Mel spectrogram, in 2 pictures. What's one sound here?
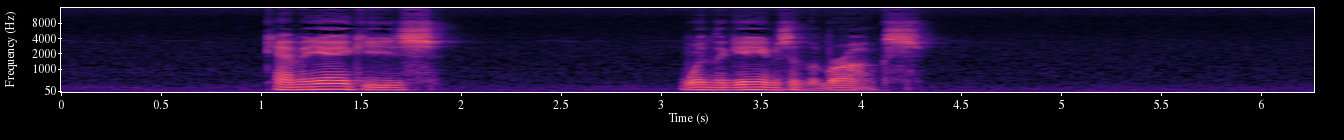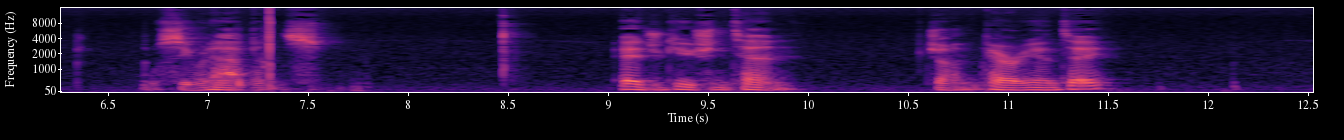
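A young man speaks calmly and close up, in short bursts with pauses.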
